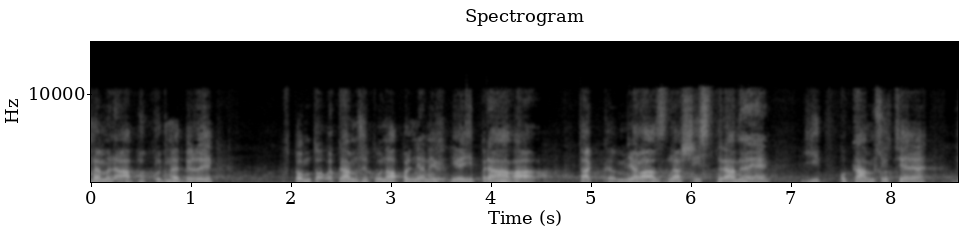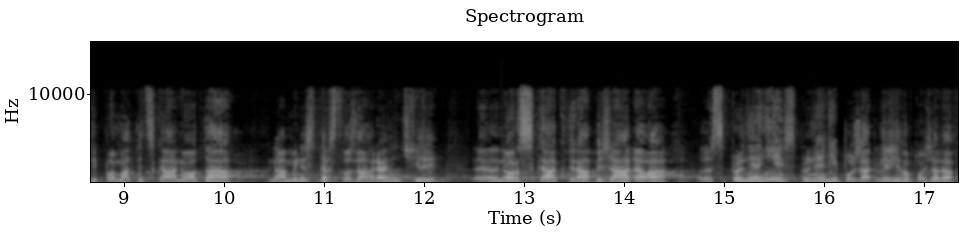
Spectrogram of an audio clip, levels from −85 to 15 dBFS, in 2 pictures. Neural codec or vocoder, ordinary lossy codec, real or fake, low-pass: codec, 24 kHz, 1.5 kbps, HILCodec; AAC, 48 kbps; fake; 10.8 kHz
